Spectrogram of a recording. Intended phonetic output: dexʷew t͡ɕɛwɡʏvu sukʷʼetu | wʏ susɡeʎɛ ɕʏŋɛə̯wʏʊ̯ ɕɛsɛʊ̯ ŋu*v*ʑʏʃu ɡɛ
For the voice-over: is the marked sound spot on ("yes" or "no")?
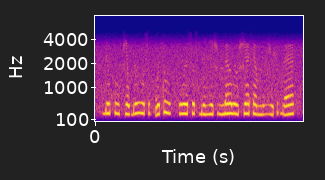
yes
